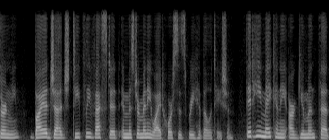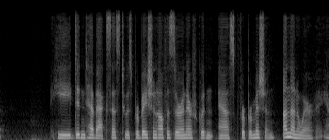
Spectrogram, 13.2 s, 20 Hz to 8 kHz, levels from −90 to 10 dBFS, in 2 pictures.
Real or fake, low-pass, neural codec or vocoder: fake; 7.2 kHz; codec, 16 kHz, 0.2 kbps, FocalCodec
